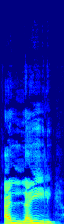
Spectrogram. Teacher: لام باریک ہے، مشدد نظر آ رہی ہے، پہلا ساکن اور دوسرا متحرک · لام جو ہے وہ شمسی حرف ہے، تو وہ کیا کرتا ہے کہ اپنے اندر لام تعریف کو مدغم کر دیتا ہے، ٹھیک ہے، یعنی ادغام ہو جاتا ہے اس کا لام شمسی میں، تو پھر کیا ہوتا ہے لام مشدد ہو جاتا ہے، اسے ہم جماؤ سے پڑھتے ہیں.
